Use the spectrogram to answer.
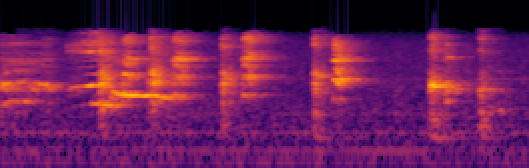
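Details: Young twins, while eating, give about four short, voiced, pretend coughs with pauses between them: voluntary fake cough.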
